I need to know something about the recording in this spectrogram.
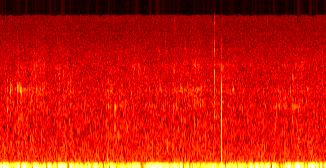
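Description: A paddle dips and splashes softly in calm water.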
